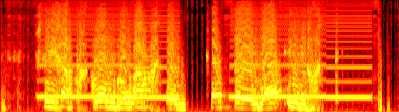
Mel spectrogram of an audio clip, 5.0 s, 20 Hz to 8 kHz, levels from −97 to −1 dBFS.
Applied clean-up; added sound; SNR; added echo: none; Telephone; 4 dB; none.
